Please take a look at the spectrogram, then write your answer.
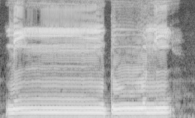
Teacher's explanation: tingkat kesamarannya itu harus lebih tinggi daripada gunahnya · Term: ikhfa akrob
